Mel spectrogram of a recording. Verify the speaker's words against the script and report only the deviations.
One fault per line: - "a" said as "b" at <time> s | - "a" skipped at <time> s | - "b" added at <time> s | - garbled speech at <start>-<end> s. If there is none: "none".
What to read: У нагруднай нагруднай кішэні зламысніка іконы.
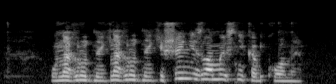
none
